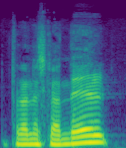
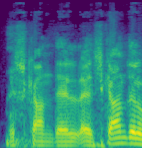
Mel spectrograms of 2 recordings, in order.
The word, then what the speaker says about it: Escandell: Fran Escandell, creo que he pronunciado bien el apellido, ¿no? Sí, señor. Escandell o Escandell, está bien.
